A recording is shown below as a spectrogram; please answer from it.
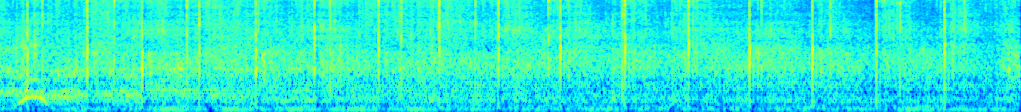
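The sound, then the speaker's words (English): An audience applauds as community members stand to be recognized: soft, steady clapping from many hands with individual claps poking through, fairly faint throughout. “If you have stewarded this community by being on the board, giving financially, being on a committee, helping with fundraising efforts, will you please rise as you are able and make some noise?”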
